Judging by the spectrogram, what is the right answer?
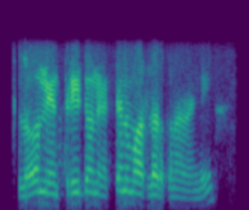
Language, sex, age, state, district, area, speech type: Telugu, male, 18-30, Andhra Pradesh, Guntur, rural, conversation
